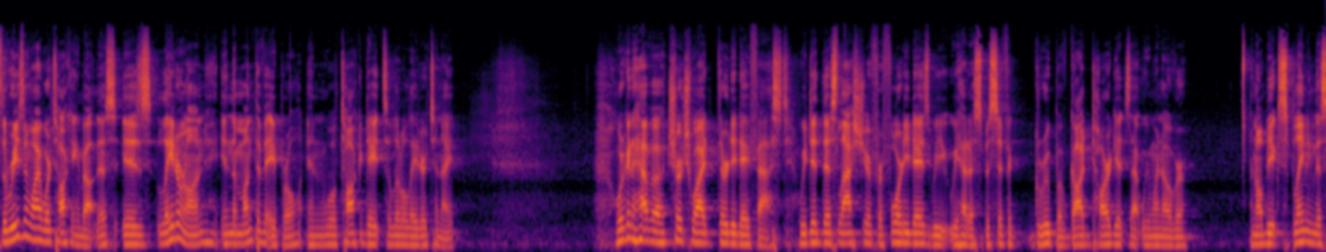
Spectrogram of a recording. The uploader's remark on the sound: Recorded Sunday night service at Reunion Hawaii.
